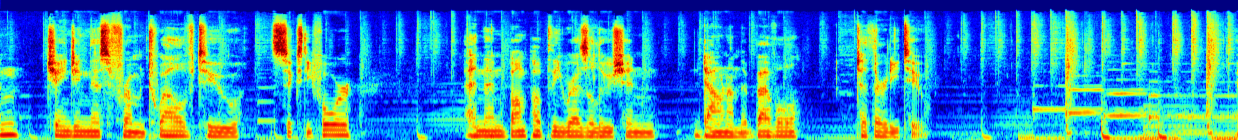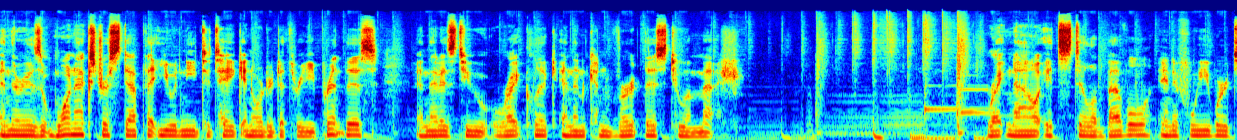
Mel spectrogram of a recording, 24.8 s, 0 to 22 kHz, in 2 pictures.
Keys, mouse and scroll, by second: 1.5-3.7 drag, 3.7-6.1 scroll down 6, 7.8-10.2 drag, 10.5-12.1 middle drag, 15.1-16.9 middle drag, 16.9-20.0 right drag, 23.7-24.7 middle drag.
